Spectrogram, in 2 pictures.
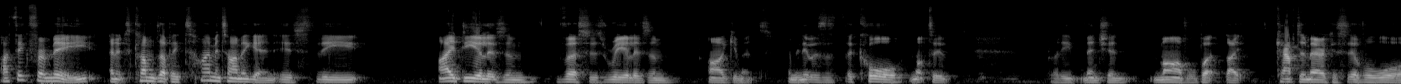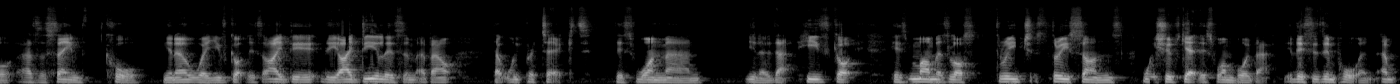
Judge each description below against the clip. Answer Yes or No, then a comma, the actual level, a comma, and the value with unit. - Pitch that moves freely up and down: No, average, 3.3 semitones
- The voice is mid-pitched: No, low, 110 Hz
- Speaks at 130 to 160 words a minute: No, average, 170 wpm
